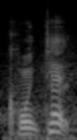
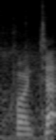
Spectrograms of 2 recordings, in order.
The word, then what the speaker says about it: Cointet: Coach said it was Cointet. Cointet, okay.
